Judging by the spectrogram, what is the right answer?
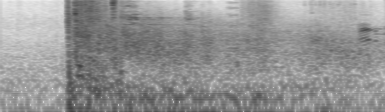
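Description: A World of Tanks tank takes a sudden loud shell hit, a single sharp boom that kicks in abruptly and then rolls into a sustained rumbling, crackling roar lasting several seconds.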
